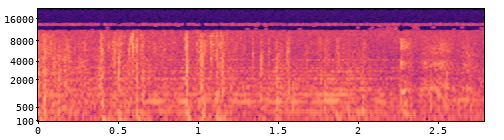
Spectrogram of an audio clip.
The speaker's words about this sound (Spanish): El rey y sus jinetes se alejan.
